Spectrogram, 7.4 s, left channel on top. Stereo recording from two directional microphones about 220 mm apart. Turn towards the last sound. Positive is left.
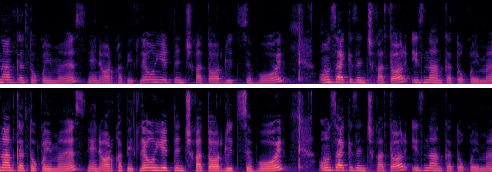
turn(degrees=-15)  # may be behind; listen again after turning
